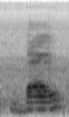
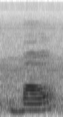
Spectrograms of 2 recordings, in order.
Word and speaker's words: bough: আর এখানে BOUGH, বাও, বাও, BOUGH, এটার উচ্চারণ বাও, এটা মানে হচ্ছে ব্রাঞ্চ।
